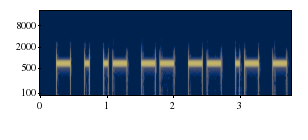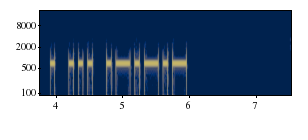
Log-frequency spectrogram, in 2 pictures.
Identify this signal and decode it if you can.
Morse code, heard as a keyed tone, about 17 wpm, 700 Hz. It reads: TEAMMATES.
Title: Easy Phrases 17wpm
